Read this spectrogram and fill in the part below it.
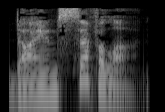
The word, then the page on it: diencephalon: British English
